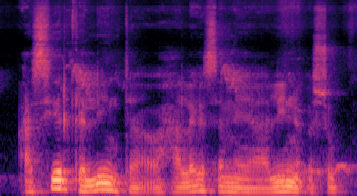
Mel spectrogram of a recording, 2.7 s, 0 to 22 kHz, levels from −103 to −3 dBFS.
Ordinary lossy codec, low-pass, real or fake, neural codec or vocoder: none; none; real; none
